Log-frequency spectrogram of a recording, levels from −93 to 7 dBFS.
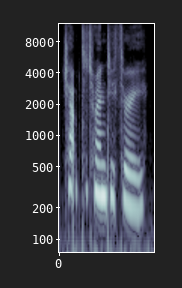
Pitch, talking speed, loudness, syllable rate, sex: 245 Hz, 140 wpm, -17 LUFS, 4.7 syllables/s, female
